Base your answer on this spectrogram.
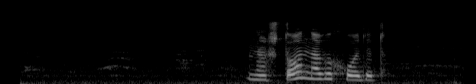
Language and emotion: Russian, neutral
